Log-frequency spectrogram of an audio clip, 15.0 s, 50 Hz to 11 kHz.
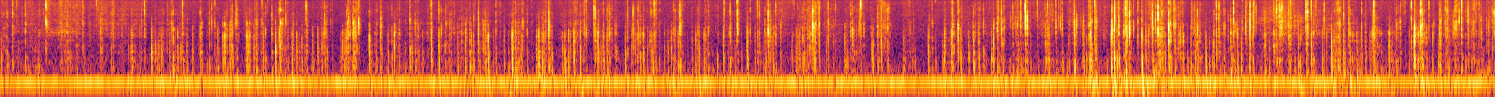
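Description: Fingertips with long burgundy nails quickly tap and scratch a dark grey, textured rubber flip-flop sole with a flag-print edge, which is solid and flexible and held upright. The result is a soft, continuous stream of dense, crackly taps and scrapes over a steady low hum near 137 Hz, staying quiet and even throughout.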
